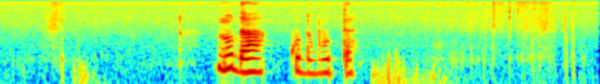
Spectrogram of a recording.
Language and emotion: Russian, neutral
